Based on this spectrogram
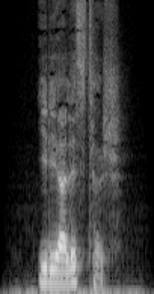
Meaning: idealistic
- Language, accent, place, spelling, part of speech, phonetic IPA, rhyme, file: German, Germany, Berlin, idealistisch, adjective, [ideaˈlɪstɪʃ], -ɪstɪʃ, De-idealistisch.ogg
